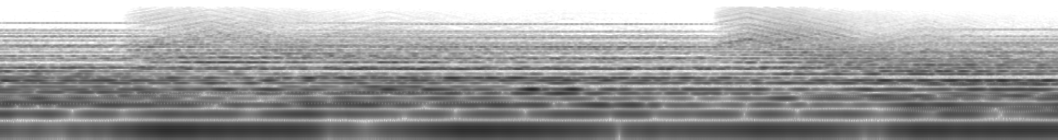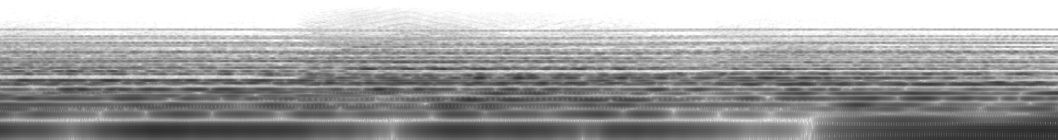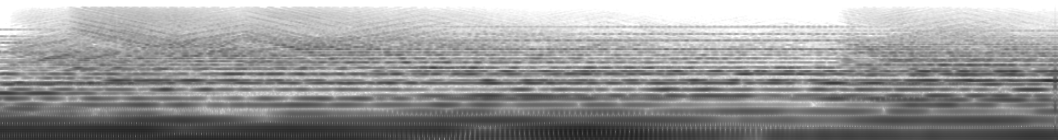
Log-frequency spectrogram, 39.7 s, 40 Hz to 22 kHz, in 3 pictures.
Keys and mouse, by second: 1.8-4.3 shift+drag, 4.9 typing, 5.6-6.1 drag, 6.8-7.6 typing, 7.8-10.4 alt+drag, 11.5-13.9 alt+drag, 14.4-15.5 drag, 17.0-20.8 alt+drag, 20.3-21.1 typing, 21.1-22.1 drag, 22.2-24.1 drag, 24.1-24.8 typing, 25.3 Return, 27.8 right click, 29.1 click, 30.7 right click, 30.9 click, 32.2-33.1 drag, 33.6 ctrl+s, 34.1 alt+a, 35.2-36.5 ctrl+alt+drag, 36.8 F12.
